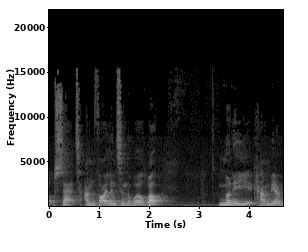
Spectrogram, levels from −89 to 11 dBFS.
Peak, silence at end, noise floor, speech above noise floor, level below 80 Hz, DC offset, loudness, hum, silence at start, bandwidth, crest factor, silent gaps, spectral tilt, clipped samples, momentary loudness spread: -8 dBFS; 0 s; -56 dBFS; 28 dB; -68 dBFS; under 0.1%; -29 LUFS; none; 0 s; 15.5 kHz; 22 dB; none; -6 dB/octave; under 0.1%; 9 LU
